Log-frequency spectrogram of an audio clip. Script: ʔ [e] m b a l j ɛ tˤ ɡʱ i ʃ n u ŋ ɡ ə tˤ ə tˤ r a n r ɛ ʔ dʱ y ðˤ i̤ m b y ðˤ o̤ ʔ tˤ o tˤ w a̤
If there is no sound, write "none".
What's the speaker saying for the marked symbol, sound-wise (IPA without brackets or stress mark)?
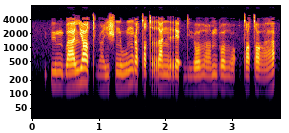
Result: y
